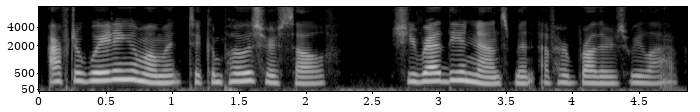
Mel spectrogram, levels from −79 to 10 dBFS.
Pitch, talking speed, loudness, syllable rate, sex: 225 Hz, 185 wpm, -20 LUFS, 6.2 syllables/s, female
